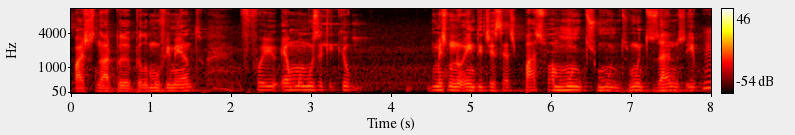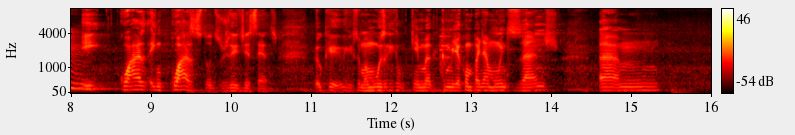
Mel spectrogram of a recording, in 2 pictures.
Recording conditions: busy venue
